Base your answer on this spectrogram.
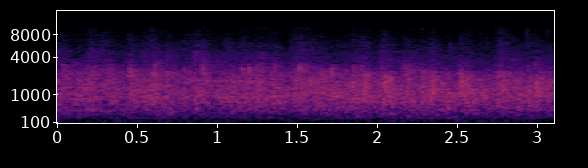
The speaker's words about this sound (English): One more time, give them a big hand clap.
